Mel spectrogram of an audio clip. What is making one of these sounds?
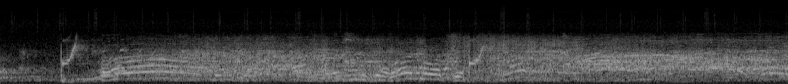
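A crowd of men and women cheers and shouts loudly.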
